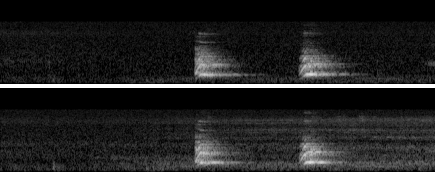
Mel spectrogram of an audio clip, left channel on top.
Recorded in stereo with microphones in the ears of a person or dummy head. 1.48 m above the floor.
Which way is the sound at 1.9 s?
Centre (ahead or behind).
